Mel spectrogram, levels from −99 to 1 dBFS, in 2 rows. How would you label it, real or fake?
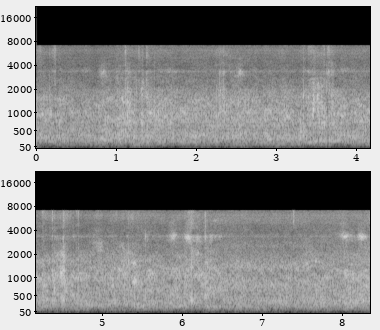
fake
